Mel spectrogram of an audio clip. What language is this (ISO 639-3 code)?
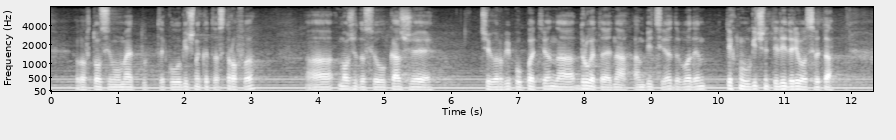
bul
